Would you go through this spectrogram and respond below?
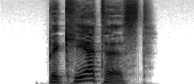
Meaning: inflection of bekehren: 1. second-person singular preterite 2. second-person singular subjunctive II
- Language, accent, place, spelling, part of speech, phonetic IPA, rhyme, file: German, Germany, Berlin, bekehrtest, verb, [bəˈkeːɐ̯təst], -eːɐ̯təst, De-bekehrtest.ogg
